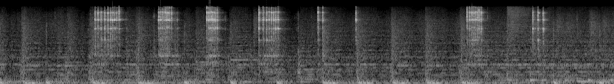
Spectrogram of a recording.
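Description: Hand socket ratchet clicking in short bursts on its back-swings, about half a second apart with a gap near the middle, as the 15mm brake caliper carrier bolts are wound in and tightened.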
